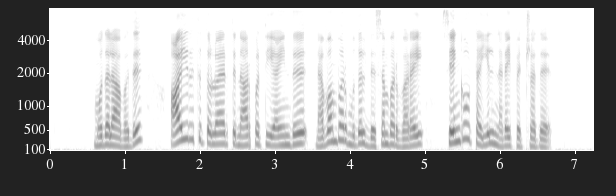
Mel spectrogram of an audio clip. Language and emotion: Tamil, neutral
